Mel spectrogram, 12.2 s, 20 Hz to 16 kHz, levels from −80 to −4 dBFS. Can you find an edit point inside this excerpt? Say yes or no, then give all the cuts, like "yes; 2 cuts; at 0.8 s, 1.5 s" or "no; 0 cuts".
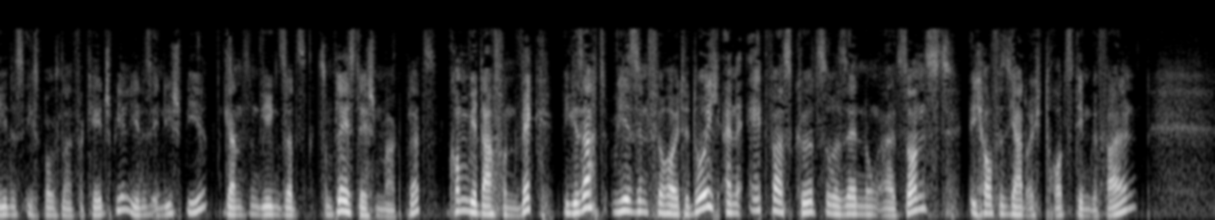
yes; 5 cuts; at 2.2 s, 3.1 s, 4.4 s, 5.6 s, 9.6 s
